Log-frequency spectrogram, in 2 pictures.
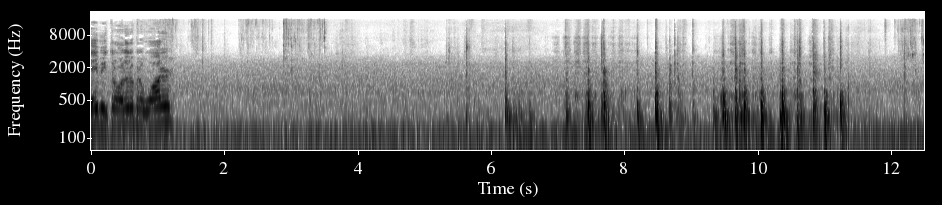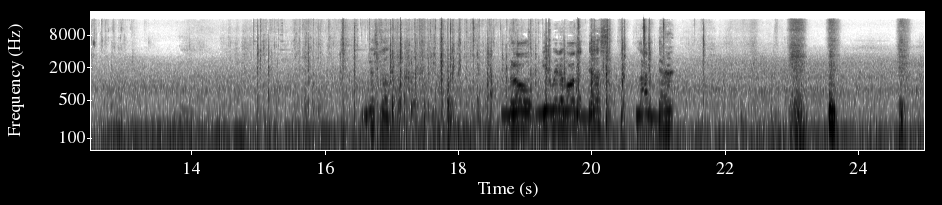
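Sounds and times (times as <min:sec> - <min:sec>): sharp metal knocks and clicks: 0:05.4 - 0:11.5, 0:14.9 - 0:21.8.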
